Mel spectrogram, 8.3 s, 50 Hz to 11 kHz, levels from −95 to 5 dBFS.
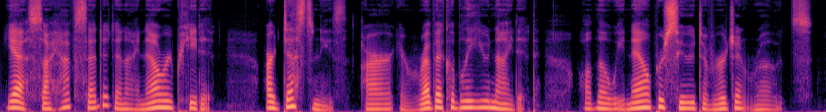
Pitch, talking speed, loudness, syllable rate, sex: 165 Hz, 150 wpm, -21 LUFS, 5.0 syllables/s, female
